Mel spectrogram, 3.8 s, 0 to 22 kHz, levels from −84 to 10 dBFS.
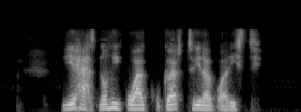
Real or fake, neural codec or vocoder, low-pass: fake; codec, 16 kHz in and 24 kHz out, 0.6 kbps, FocalCodec, streaming, 2048 codes; 7.2 kHz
